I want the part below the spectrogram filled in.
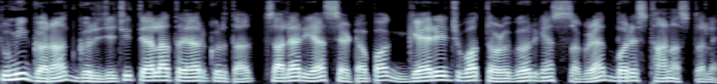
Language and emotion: Goan Konkani, neutral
